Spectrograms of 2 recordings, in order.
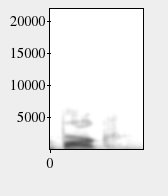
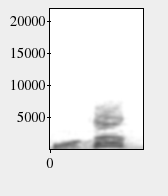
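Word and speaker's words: Bwark: It's like a bark. It's spelled Oh. B-W-A-R-K. Bark. Okay. Yeah. Bork.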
